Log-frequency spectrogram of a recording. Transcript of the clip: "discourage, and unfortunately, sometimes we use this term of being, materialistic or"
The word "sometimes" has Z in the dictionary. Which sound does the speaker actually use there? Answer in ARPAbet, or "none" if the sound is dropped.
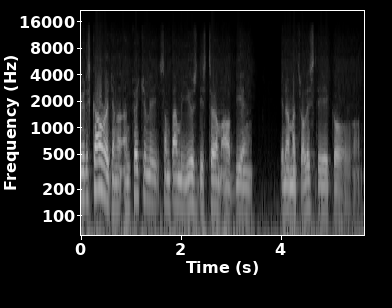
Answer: none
